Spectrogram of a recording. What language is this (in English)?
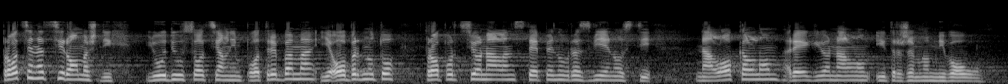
Serbian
